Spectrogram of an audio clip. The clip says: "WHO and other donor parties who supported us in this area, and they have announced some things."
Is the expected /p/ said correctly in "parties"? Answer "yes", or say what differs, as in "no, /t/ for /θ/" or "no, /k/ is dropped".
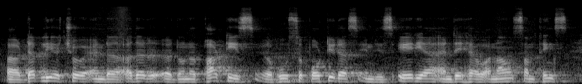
yes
